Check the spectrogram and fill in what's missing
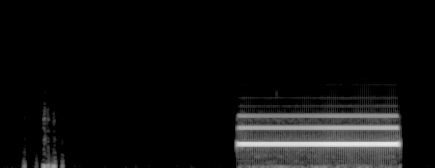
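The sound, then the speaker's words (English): A brief soft clatter, then after a pause a steady two-second electronic ringback tone of an outgoing phone call, loud and clear with no talking. “should I give him a quick ring right now?”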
